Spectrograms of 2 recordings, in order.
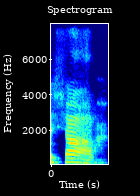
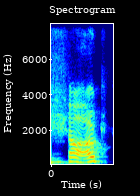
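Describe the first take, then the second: First: "shark" with a throaty Scouse kh ending; Liverpool accent. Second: Said in the usual way. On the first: Shown as a demonstration. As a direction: finish "shark" on kh, Liverpool style. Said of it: "in Liverpool they say shark". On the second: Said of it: "It's supposed to be shark".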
